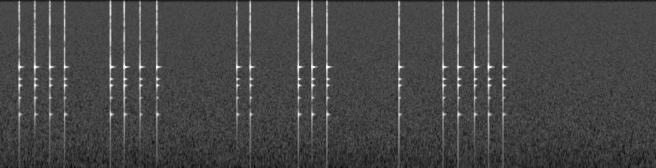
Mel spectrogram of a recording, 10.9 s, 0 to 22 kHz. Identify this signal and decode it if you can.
Tap code, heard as taps on glass, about 4 knocks a second. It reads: THE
